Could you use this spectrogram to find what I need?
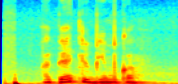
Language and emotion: Russian, neutral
